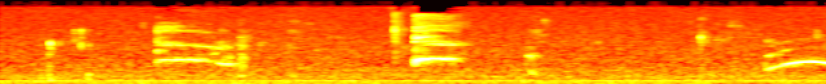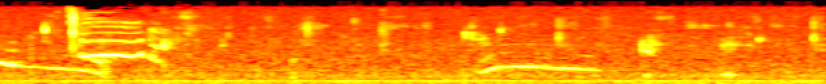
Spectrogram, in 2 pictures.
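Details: Young kittens of Mama Seraphina's litter of four, objecting to being pottied before weighing indoors: five thin, high mews, several arching up then down, spaced irregularly over eight seconds, over a steady low room hum.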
